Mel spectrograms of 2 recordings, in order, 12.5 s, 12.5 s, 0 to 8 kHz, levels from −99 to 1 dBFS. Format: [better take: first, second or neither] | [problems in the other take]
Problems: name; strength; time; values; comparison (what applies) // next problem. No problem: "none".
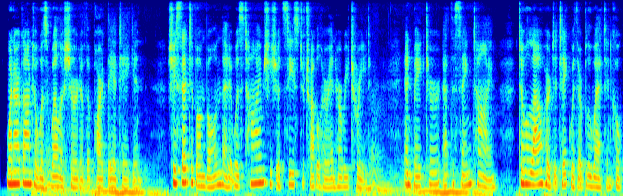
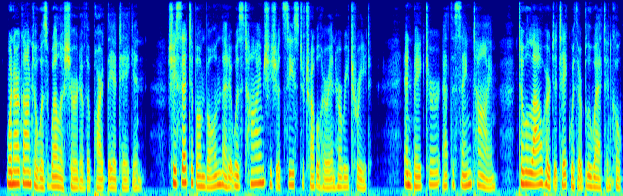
second | background sound (Zipper (clothing)); 5 dB below the speech // room echo; dies away in 0.4 s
